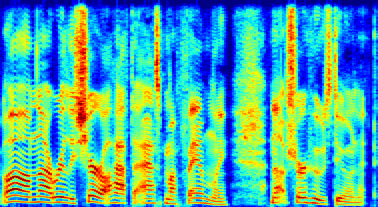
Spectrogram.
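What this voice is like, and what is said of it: Attempted Southern accent. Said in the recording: “That's my, my attempt at a Southern accent.”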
